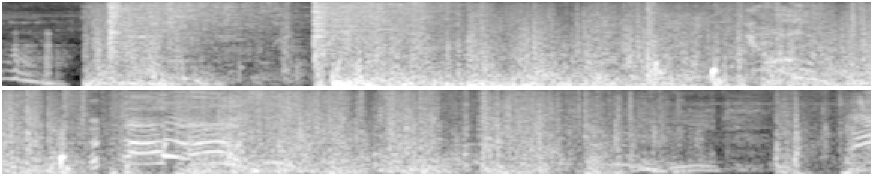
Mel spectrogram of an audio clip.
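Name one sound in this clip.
Wooden blocks crash and clatter as a tower collapses.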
